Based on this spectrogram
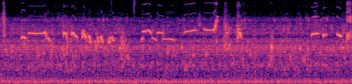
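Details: Oriental magpie-robin, singing loudly, combined with water sound as a training aid for birds that have gone quiet: clear level whistles and twisting slurred phrases, loosely spaced, above a continuous hiss of flowing water.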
